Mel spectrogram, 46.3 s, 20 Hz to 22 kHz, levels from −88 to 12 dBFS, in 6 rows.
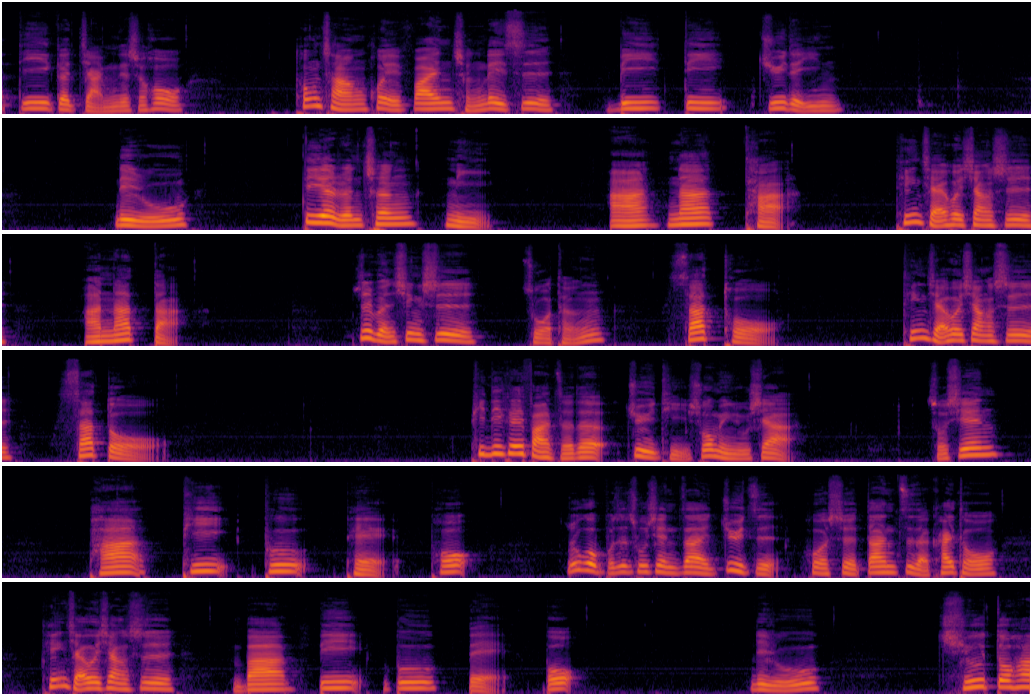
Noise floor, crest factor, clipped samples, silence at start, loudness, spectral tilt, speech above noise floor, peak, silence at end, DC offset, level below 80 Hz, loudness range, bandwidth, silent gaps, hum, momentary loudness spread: -69 dBFS; 22 dB; under 0.1%; 0.15 s; -26 LUFS; -7 dB/octave; 45 dB; -4 dBFS; 0 s; under 0.1%; -52 dBFS; 5 LU; 16 kHz; none; none; 13 LU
